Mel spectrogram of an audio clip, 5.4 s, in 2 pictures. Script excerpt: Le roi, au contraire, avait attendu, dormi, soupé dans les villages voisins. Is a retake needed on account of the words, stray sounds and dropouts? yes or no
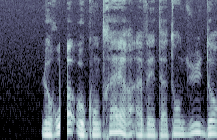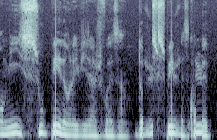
yes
